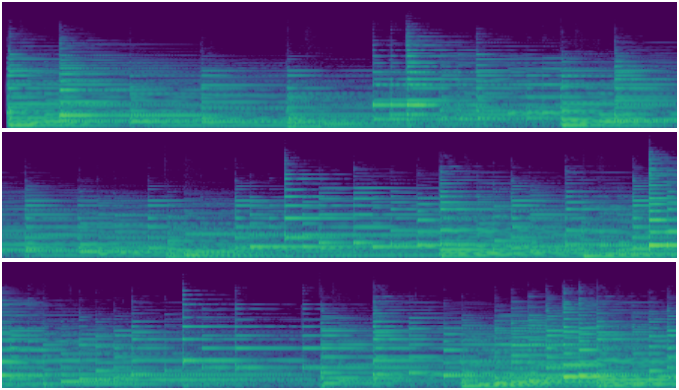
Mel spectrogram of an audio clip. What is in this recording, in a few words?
Piano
